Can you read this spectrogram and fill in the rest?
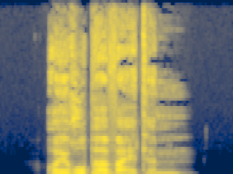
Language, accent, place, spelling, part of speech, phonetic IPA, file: German, Germany, Berlin, europaweitem, adjective, [ɔɪ̯ˈʁoːpaˌvaɪ̯təm], De-europaweitem.ogg
- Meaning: strong dative masculine/neuter singular of europaweit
